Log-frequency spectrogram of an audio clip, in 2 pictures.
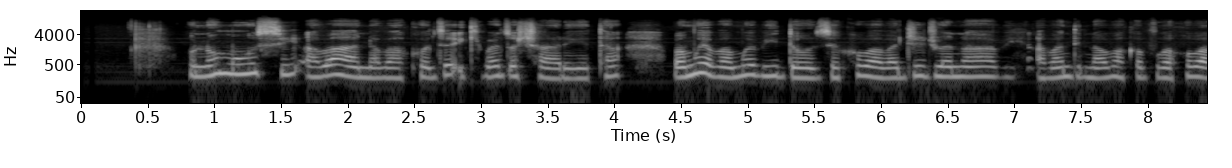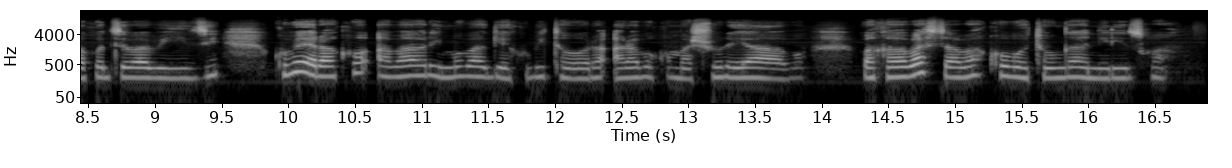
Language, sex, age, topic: Rundi, female, 25-35, education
